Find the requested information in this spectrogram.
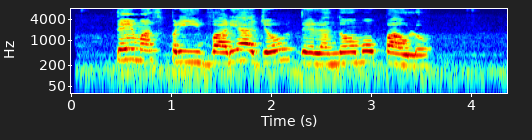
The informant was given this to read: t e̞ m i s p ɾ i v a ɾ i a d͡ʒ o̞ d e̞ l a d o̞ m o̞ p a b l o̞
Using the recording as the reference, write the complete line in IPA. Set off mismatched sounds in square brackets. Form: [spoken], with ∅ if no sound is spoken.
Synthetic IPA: t e̞ m [a] s p ɾ i v a ɾ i a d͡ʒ o̞ d e̞ l a [n] o̞ m o̞ p a [w] l o̞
